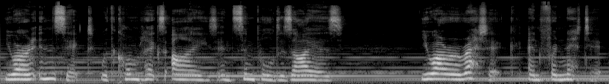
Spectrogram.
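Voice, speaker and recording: Playing the narrator of a relaxation tape in an audio drama, a woman with a fairly high pitch close to an everyday voice leads a slow guided visualization over a music bed. The scripted second-person narration is calm and hypnotic, delivered in short, spaced sentences in a measured, deliberate, instructional way.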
